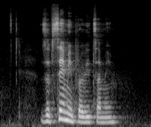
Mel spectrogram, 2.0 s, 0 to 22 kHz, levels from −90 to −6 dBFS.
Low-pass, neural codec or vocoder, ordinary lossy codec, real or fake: 19.8 kHz; none; none; real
